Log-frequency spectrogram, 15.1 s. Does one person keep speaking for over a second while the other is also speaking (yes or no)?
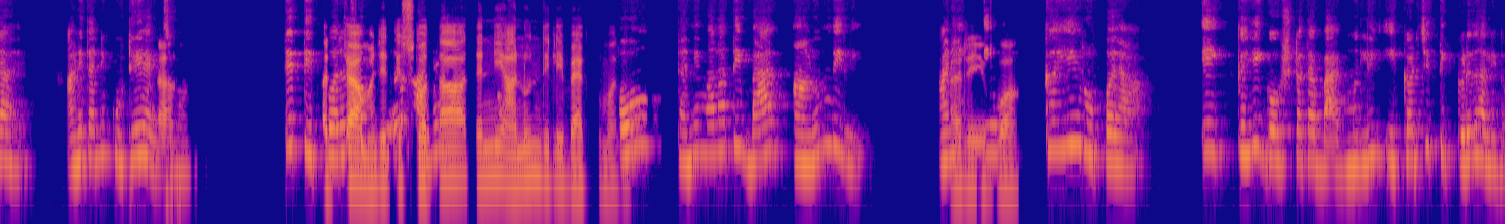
yes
